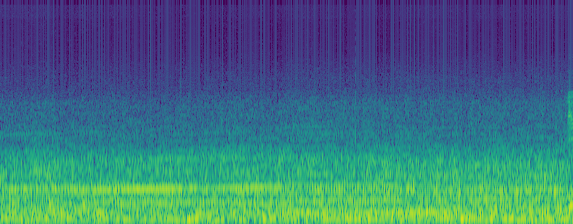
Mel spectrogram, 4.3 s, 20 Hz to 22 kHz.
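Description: Cabin of a Lexus IS 300 F-Sport under acceleration: a continuous engine drone and road roar with faint tonal whine, steady and moderately loud, with no talking and no distinct shift break evident.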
